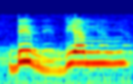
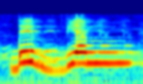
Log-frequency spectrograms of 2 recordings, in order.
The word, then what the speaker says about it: ದಿವ್ಯಂ: ಭವಾನ್ ಪುರುಷಂ ಶಾಶ್ವತಂ ದಿವ್ಯಂ ದಿವ್ಯಂ ದಿ ಮೇಲೆ ಆಘಾತ ದಿವ್ಯಂ ಆದಿದೇವಮಜಂ ವಿಭುಂ ಆದಿದೇವಮಜಂ ಅನುಸ್ವಾರದ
